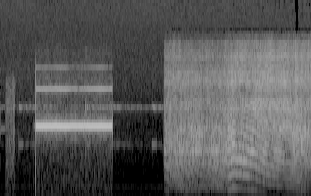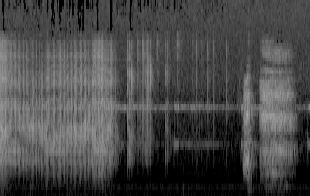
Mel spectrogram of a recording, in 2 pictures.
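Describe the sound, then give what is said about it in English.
A single loud, steady answering-machine beep lasting about a second, followed by a longer rushing, whooshing noise with falling swept tones and some scattered clicks. “Leave your message after the beep.”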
